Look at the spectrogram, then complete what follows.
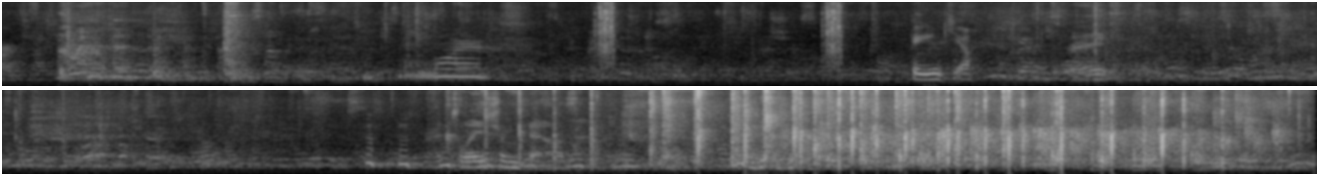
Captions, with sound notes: One more. Thank you. (audience applauding)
